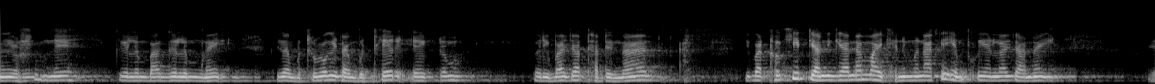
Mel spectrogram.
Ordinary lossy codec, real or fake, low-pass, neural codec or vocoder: none; fake; 5.4 kHz; vocoder, 22.05 kHz, 80 mel bands, HiFi-GAN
